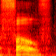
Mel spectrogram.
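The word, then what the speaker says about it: Fauve: i have selected is fov it's like a brown blue blue indigo and orange no i think i got the fove i know how you pronounce that it's like move but with an f if you look closely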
